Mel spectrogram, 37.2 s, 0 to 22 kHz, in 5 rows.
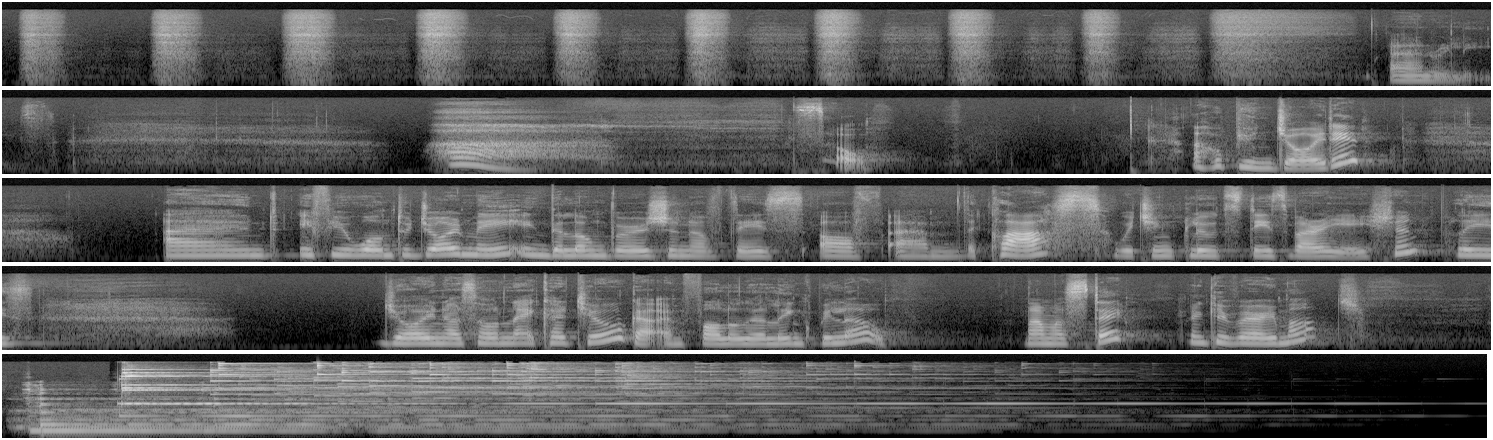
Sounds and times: Inside, small room: 0:00.0 - 0:37.2
Speech: 0:06.9 - 0:07.6, 0:11.4 - 0:12.0, 0:15.7 - 0:22.6, 0:24.2 - 0:29.2
Music: 0:29.8 - 0:37.1.

